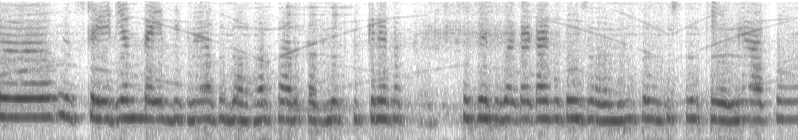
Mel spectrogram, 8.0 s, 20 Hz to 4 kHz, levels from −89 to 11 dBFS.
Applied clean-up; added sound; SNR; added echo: neural separator model SepFormer DNS4.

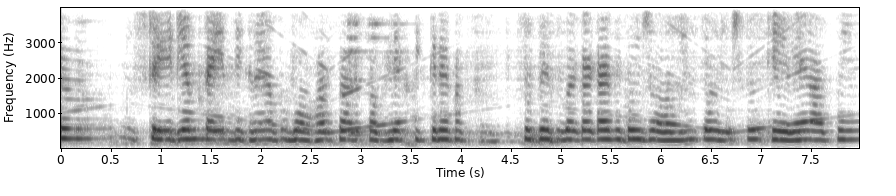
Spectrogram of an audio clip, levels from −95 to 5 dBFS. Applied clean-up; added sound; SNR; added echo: neural mask model DeepFilterNet 3.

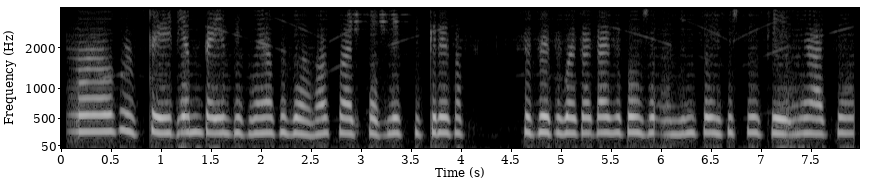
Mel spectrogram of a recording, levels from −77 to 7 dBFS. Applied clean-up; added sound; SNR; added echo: neural separator model SepFormer WHAMR!.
